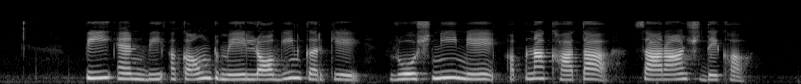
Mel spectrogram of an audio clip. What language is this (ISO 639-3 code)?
hin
